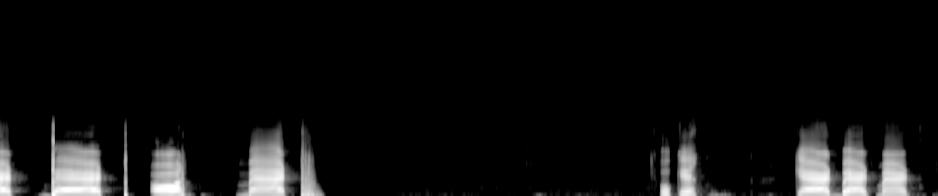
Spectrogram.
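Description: A woman speaks in drawn-out words over an online call.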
